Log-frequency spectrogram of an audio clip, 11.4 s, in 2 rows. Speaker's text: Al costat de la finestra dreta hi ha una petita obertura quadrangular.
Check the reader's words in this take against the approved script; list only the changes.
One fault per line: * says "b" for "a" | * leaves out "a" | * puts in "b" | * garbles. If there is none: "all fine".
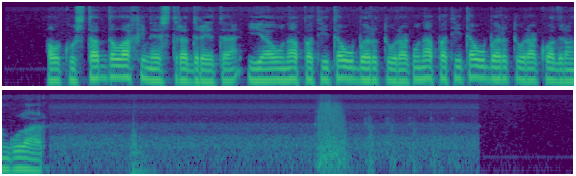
* puts in "una petita obertura"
